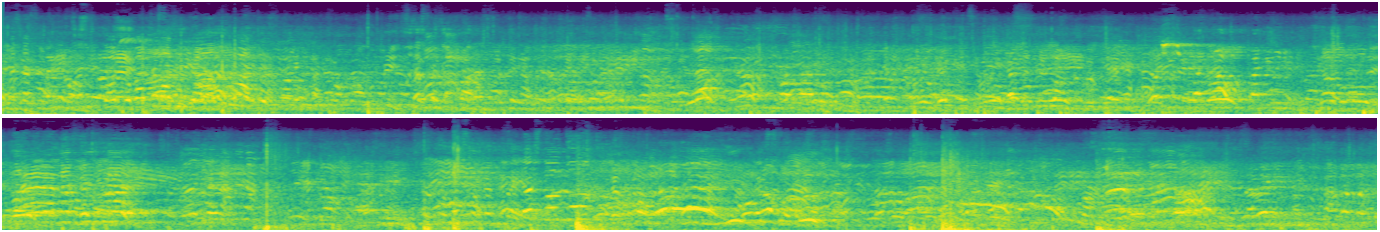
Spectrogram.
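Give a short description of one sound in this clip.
Adult men call out to each other across an outdoor pitch.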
